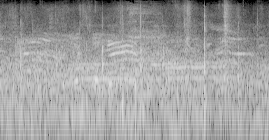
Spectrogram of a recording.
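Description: Many voices talking and calling at once, overlapping chatter of young players and spectators with no single clear speaker, and a few sharp clicks.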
